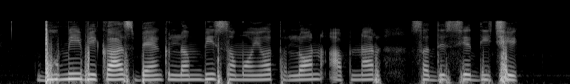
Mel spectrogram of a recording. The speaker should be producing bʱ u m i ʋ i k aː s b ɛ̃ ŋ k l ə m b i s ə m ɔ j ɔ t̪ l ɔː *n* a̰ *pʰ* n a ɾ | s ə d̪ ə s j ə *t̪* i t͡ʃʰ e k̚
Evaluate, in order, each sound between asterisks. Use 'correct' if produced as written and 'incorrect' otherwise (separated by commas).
correct, incorrect, incorrect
